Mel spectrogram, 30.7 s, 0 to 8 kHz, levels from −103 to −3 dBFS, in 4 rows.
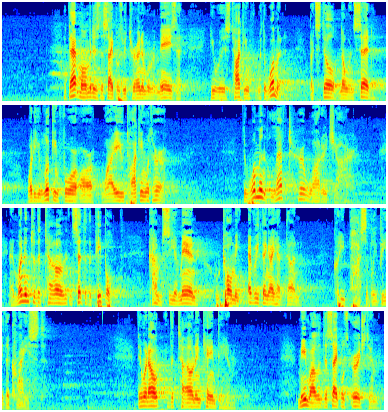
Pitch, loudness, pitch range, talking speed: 125 Hz, -22 LUFS, 110-160 Hz, 160 wpm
